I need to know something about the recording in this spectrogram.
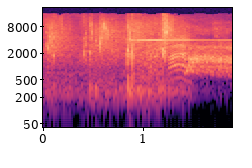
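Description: An electronic scoring box beeps.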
